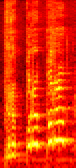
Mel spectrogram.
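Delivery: very high power-up noise imitation; rising cartoony broop sounds; Mario. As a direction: imitate a video game power-up, high and loud. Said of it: "like a little Mario".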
